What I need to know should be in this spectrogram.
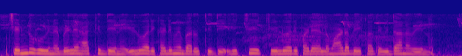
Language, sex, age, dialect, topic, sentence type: Kannada, female, 51-55, Coastal/Dakshin, agriculture, question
